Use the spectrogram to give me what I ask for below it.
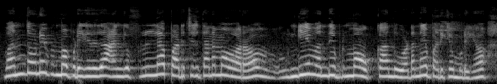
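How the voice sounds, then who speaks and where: A bratty teenage schoolgirl whines and complains, played by a woman. Her very high voice pleads in a steady stream of grievances. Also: racing. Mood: complaining. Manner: whining, complaining. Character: whiny bratty schoolgirl daughter.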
